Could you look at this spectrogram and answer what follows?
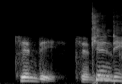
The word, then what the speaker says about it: Kindy: Kindy.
